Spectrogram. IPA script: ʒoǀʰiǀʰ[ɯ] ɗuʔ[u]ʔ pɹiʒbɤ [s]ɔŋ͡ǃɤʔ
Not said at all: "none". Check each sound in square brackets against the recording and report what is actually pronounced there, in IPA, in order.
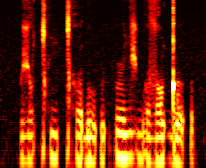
ɤ, ɯ, z

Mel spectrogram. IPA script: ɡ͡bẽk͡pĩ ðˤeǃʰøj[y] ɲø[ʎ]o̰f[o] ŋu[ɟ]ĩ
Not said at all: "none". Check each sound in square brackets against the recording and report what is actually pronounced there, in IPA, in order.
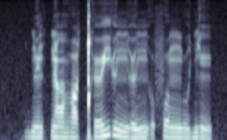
y, ɲ, o, ɟ

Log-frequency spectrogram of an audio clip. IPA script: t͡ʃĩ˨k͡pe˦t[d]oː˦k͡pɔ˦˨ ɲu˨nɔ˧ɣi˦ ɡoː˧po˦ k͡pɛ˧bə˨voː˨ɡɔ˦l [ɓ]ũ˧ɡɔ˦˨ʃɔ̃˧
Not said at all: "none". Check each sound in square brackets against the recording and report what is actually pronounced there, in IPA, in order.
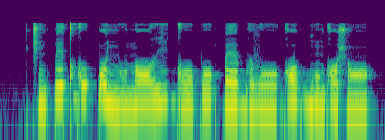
ɡ, ɡ͡b

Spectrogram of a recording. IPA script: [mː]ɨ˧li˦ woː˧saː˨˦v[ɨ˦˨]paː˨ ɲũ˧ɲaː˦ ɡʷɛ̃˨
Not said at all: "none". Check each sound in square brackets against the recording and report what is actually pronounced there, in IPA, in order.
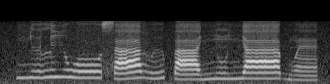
ɲ, ɨ˨˦

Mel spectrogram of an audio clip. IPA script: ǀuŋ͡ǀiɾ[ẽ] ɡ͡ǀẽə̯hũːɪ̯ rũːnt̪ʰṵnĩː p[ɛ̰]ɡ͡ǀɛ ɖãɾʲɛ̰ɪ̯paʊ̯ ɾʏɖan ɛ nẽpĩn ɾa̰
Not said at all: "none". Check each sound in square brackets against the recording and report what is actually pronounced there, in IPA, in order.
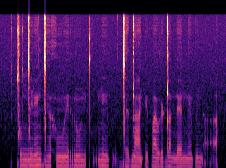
ẽ, ḛ

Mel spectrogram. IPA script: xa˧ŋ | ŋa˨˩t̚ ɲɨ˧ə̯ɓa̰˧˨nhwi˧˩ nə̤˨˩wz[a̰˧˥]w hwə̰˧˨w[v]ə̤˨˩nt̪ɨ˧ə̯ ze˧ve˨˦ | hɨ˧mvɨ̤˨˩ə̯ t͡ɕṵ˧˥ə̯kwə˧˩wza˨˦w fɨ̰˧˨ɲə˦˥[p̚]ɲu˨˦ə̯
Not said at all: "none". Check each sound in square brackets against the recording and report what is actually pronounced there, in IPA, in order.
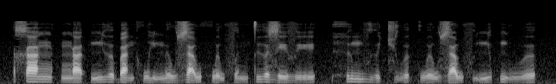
a̰˧˥, f, p̚

